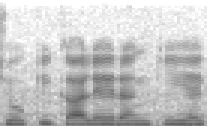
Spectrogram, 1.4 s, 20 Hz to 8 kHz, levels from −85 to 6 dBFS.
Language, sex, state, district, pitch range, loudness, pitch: Hindi, female, Bihar, East Champaran, 195-210 Hz, -32 LUFS, 205 Hz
